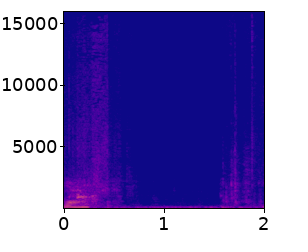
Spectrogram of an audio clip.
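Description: Faint rustling and a few light clicks of insulated electrical wires being handled and moved around a converter/charger unit, after a short spoken word.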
